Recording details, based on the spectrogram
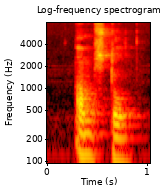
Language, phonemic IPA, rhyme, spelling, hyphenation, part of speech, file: Dutch, /ˈɑm.stəl/, -ɑmstəl, Amstel, Am‧stel, proper noun, Nl-Amstel.ogg
- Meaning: 1. a river in the Netherlands 2. a poetic metonym for Amsterdam, which lies on the river and is named after it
